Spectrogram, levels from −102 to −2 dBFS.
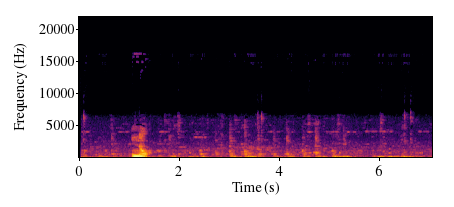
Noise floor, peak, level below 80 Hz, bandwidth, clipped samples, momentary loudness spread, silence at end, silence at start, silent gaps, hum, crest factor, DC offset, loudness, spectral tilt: -47 dBFS; -2 dBFS; -60 dBFS; 6.4 kHz; under 0.1%; 29 LU; 0.4 s; 0.05 s; none; none; 20 dB; under 0.1%; -19 LUFS; -9 dB/octave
